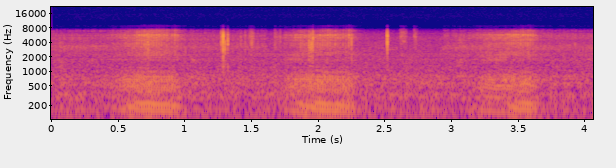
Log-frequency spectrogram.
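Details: Sleeping Australian Shepherd puppy: soft, regular snores, about three in four seconds, with low fluttering breath sounds between them.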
